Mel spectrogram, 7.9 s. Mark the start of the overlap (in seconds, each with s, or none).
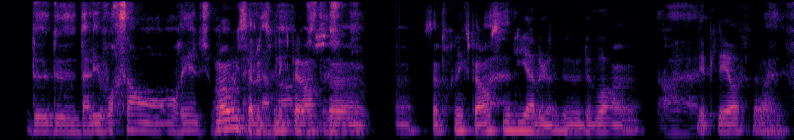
2.1 s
